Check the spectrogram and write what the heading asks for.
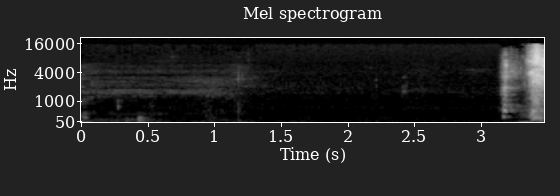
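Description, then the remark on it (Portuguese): A single sharp, loud sneeze from a woman with allergies bursts out near the end, preceded by a few seconds of near silence with faint breathy sounds at the start. “Ai, vou espirrar, peraí.”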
